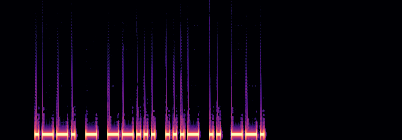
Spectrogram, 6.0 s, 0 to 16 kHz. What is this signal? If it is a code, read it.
Morse code, heard as a keyed tone, about 22 wpm, 700 Hz. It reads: PT7VIG
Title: DXCC-100 Call Signs - 6 Characters - Repeated 3x - 22wpm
